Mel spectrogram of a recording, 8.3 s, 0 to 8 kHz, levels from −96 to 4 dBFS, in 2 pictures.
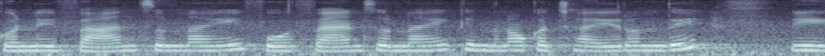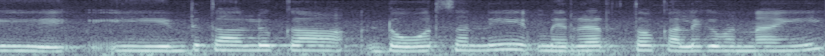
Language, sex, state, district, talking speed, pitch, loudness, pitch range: Telugu, female, Andhra Pradesh, Srikakulam, 130 wpm, 205 Hz, -14 LUFS, 200-220 Hz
